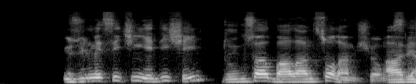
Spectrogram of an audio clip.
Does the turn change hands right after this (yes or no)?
yes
